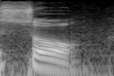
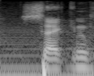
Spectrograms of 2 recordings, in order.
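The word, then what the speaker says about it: saw: बहुत से लोग इसको सा पढ़ते हैं जो कि गलत प्रोनाउंसिएशन है, आप इसको सा ना पढ़ें, जो इसकी सही प्रोनाउंसिएशन है वो है सॉ।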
